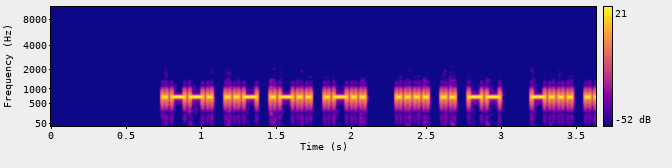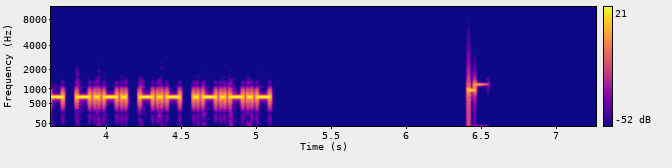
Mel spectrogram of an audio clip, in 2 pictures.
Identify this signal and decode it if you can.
Morse code, heard as a keyed tone, about 37 wpm, 700 Hz. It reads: PULL HIM BACK.
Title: Sentences from Top 1000 Words - Review Part 2 - 40wpm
